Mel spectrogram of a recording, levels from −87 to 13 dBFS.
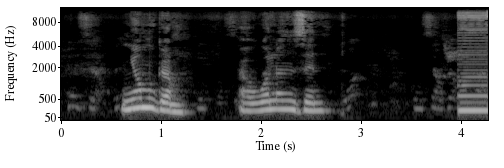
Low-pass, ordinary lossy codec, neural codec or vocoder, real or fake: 10.8 kHz; MP3, 96 kbps; none; real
